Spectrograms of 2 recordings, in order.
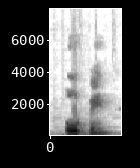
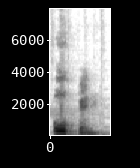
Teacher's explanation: Veja que o O, a primeira sílaba, é a mais forte.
